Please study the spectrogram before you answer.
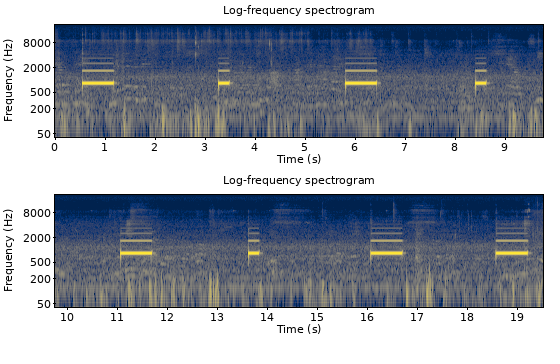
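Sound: morse code tones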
